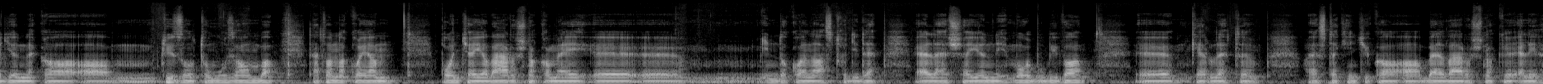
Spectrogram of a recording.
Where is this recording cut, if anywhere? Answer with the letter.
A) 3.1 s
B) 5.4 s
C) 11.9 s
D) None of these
C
